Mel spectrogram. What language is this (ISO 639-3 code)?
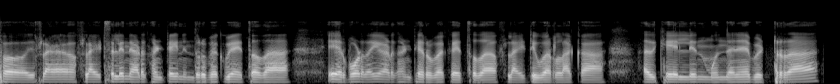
kan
